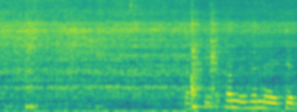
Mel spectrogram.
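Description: Tomato, tamarind and garlic sizzle steadily in a pan for apple chutney, a loud continuous fry with stirring scrapes and a few brief clinks toward the end.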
